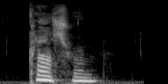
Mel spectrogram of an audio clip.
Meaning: A room, often in a school, where classes take place
- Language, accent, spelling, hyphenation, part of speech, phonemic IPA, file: English, UK, classroom, class‧room, noun, /ˈklɑːsɹʊm/, En-uk-classroom.ogg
